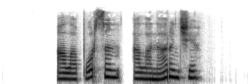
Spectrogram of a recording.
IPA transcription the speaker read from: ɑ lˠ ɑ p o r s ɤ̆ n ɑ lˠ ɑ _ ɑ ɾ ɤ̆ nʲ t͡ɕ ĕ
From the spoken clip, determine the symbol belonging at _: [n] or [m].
n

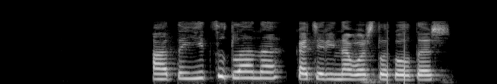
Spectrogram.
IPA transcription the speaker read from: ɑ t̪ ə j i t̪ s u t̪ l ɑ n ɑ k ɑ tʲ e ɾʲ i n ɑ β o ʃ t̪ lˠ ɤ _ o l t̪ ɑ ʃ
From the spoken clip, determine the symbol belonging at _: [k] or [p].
k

